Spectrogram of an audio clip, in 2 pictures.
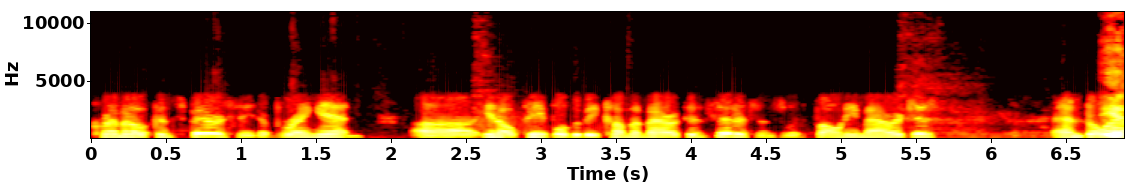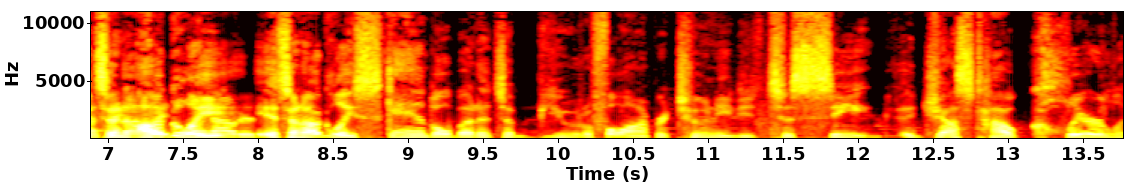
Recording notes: broadcasts live from the holiday store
